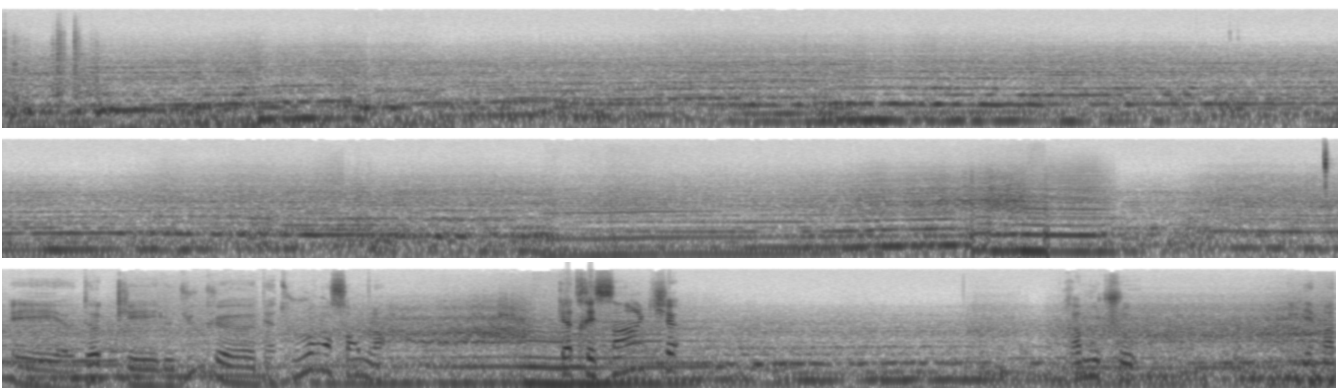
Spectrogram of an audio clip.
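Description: Racing car engines roar and shift gears steadily throughout.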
